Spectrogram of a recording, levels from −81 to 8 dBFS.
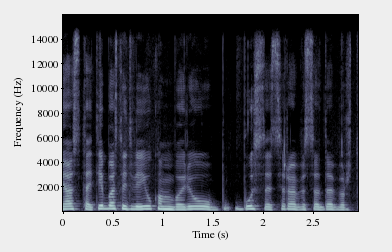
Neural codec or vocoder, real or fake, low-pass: none; real; 14.4 kHz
